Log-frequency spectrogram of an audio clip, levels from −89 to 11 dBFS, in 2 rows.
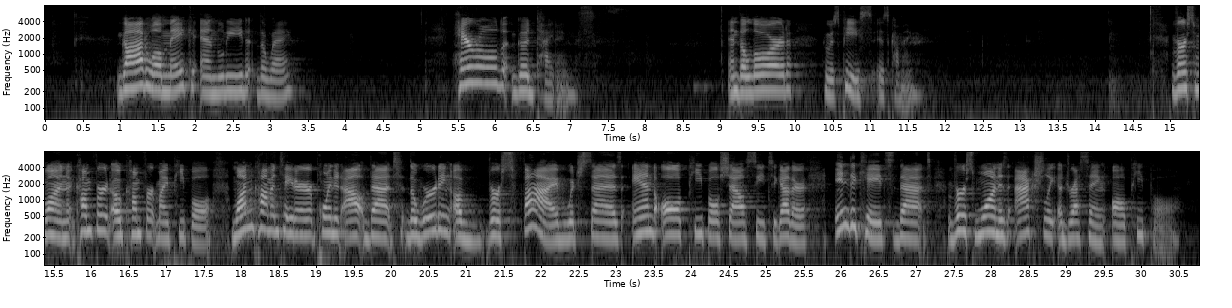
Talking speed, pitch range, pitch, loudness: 100 wpm, 185-230 Hz, 205 Hz, -31 LUFS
